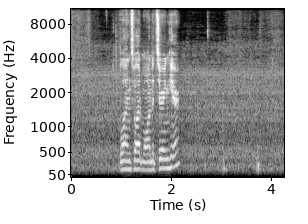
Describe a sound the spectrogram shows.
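A plastic button clicks as it is pressed.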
